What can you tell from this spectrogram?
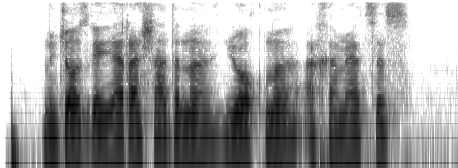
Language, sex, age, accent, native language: Uzbek, male, 18-24, Toshkent viloyati, Uzbek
